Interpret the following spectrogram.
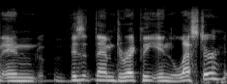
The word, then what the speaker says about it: Leicester: visit them directly in Leicester it doesn't look like it's pronounced Lester but it's Leicester Massachusetts lead catch Chester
